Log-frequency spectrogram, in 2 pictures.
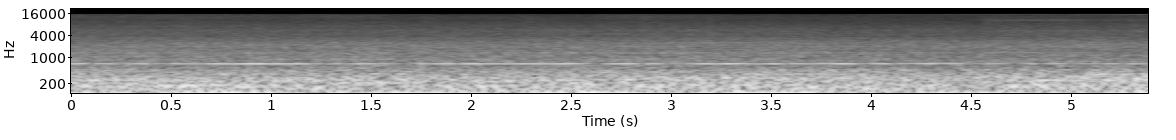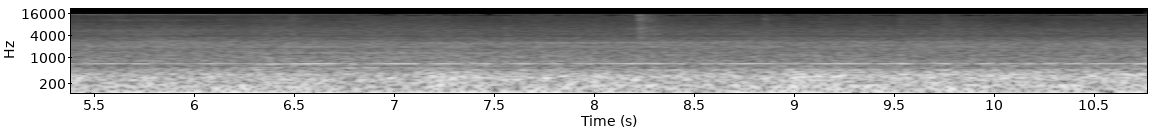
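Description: A high steady whine from the train's motor runs throughout.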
